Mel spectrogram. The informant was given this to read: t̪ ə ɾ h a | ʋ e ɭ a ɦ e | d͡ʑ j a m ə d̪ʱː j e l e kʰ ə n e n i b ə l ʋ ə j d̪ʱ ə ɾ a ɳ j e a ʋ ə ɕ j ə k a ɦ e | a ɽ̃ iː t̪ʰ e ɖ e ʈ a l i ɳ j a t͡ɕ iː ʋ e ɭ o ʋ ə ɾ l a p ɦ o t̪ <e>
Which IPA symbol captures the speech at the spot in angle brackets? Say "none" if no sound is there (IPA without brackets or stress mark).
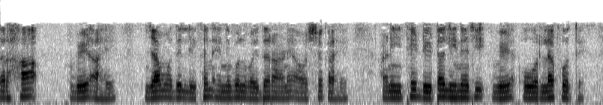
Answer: e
